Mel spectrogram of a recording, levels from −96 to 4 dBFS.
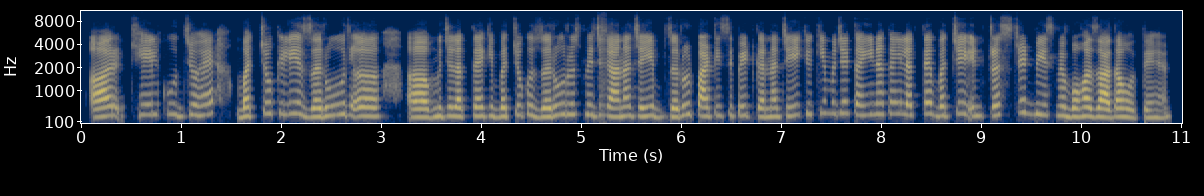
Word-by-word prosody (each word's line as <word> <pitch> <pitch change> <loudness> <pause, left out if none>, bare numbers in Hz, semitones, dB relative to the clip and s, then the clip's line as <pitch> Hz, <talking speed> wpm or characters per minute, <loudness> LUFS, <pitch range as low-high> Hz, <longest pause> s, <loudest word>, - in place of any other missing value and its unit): और 260 +3 +6 0.2
खेलकूद 305 -1 -5
जो 300 - -3
है, 295 +3 -2 0.3
बच्चों 260 +6 +1
के 330 - -9
लिए 330 +1 +2
ज़रूर 260 +6 -1
अ 255 0 +3 0.3
अ, 230 0 +6
मुझे 255 +1 -2
लगता 255 +1 +2
है 260 - +3
कि 260 0 -6
बच्चों 255 +4 -2
को 295 - -6
ज़रूर 270 +5 0
उसमें 310 -2 -6
जाना 265 -1 +3
चाहिए, 260 +1 +1 0.2
ज़रूर 280 +6 +1
पार्टिसिपेट 275 +1 +1
करना 245 0 -1
चाहिए, 265 +4 -2
क्योंकि 325 +2 -7
मुझे 345 0 -4
कहीं 305 -2 -1
न 320 - +2
कहीं 335 -1 -4
लगता 295 +2 +1
है 330 - +1
बच्चे 275 +5 -2
इंटरेस्टेड 285 +6 -2
भी 320 - +1
इसमें 275 -2 -4
बहुत 255 +1 +4
ज़्यादा 240 0 +6
होते 225 -2 -1
हैं। 220 +3 -7
275 Hz, 210 wpm, -23 LUFS, 250-305 Hz, 0.3 s, और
